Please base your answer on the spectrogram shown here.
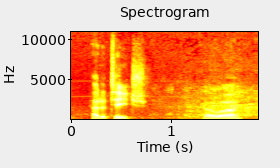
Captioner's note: laughter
